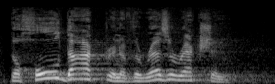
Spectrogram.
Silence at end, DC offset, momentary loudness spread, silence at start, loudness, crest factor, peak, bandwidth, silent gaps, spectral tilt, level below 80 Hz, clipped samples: 0.4 s; under 0.1%; 12 LU; 0.1 s; -22 LUFS; 18 dB; -4 dBFS; 16 kHz; none; -5 dB/octave; -60 dBFS; under 0.1%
